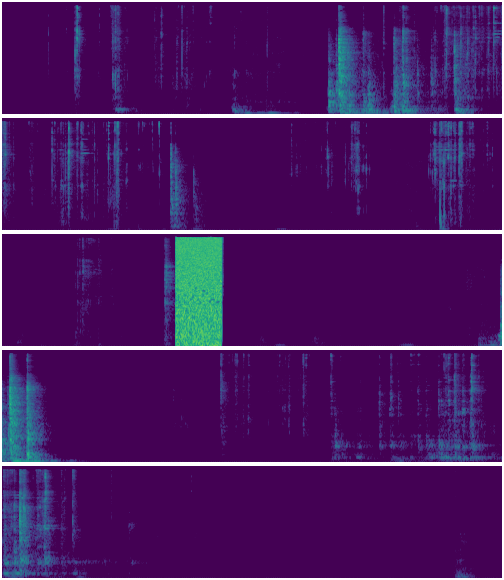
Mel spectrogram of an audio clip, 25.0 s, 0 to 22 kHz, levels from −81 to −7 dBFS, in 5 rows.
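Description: A clip of sounds, with one fault: from 11.74 to 12.20 s, samples are built from the wrong bytes, so the jumpy low bits dominate and you get a burst of loud, harsh broadband noise.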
